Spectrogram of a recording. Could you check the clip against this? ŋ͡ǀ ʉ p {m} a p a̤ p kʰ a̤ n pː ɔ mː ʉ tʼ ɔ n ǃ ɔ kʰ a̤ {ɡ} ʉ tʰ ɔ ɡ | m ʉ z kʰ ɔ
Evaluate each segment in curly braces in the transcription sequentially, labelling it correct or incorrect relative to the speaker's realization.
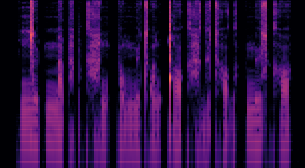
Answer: incorrect: mː, correct

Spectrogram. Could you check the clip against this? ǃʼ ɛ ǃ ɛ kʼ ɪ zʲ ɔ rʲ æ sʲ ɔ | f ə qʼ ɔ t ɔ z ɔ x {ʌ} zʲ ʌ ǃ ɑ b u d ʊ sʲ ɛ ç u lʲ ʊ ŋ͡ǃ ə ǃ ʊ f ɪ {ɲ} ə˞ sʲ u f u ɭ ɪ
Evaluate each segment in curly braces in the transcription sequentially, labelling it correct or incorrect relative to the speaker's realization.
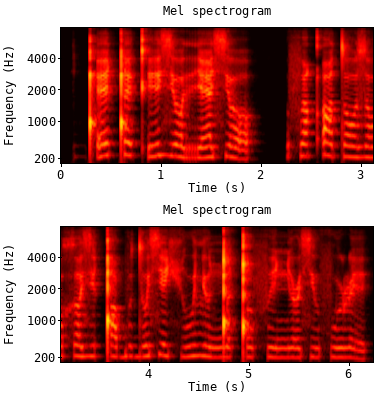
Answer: correct, correct

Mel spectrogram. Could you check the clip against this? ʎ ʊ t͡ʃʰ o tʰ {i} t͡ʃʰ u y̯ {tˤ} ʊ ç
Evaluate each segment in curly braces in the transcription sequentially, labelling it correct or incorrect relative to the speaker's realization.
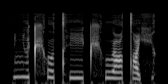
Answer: correct, correct

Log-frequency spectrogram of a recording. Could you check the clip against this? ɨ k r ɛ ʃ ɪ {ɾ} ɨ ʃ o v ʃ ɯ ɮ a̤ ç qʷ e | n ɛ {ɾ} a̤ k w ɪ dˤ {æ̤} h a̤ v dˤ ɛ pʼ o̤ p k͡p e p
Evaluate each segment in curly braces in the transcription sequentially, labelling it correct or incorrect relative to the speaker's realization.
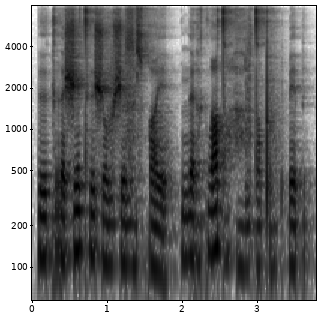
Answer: incorrect: tʰ, correct, incorrect: ɛ̤

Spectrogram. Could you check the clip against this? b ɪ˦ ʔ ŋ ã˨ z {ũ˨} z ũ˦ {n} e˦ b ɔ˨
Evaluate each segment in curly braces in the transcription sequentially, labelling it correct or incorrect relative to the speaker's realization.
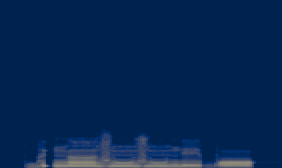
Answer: correct, correct

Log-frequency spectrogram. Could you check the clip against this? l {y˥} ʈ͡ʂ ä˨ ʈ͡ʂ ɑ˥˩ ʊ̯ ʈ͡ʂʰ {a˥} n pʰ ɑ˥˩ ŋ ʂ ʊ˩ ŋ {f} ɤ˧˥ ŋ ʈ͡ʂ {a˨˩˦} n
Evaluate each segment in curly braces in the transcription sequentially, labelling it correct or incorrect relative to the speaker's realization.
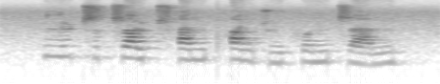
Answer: correct, correct, correct, correct

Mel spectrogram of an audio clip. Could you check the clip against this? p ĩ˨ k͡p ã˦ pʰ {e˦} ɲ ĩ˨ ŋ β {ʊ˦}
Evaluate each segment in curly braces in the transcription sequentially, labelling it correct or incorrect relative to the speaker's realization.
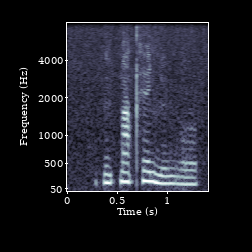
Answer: correct, correct

